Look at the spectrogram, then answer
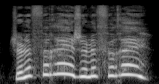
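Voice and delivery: high, loud excited promise; boy eagerly calling down his promise; eager shout. Acted. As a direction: shout it back, thrilled. Boy answering from window.

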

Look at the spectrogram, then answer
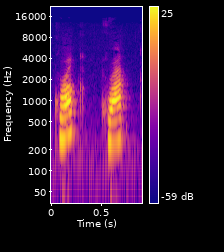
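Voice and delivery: two high, loud croaks; friendly frog croak. A narrator's reading. Friendly green frog greeting all, croaking. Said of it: "said the friendly green frog".

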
